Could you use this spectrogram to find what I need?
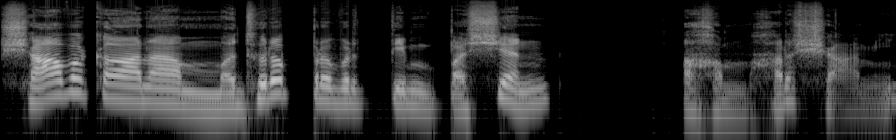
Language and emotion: Sanskrit, happy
